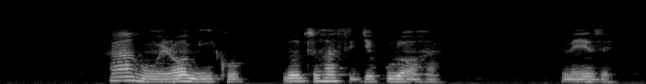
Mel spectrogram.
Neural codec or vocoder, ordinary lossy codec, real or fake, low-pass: none; none; real; 5.4 kHz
